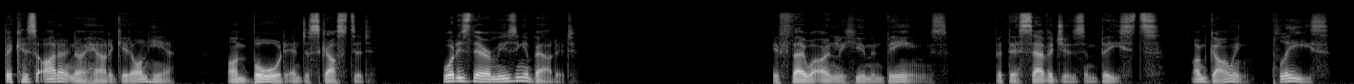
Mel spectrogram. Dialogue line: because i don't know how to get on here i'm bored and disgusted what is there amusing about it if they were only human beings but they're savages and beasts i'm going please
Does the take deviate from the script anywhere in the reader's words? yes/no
no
